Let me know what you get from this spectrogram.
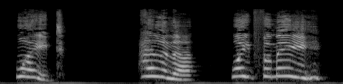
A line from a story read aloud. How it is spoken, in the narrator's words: cried Lysander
